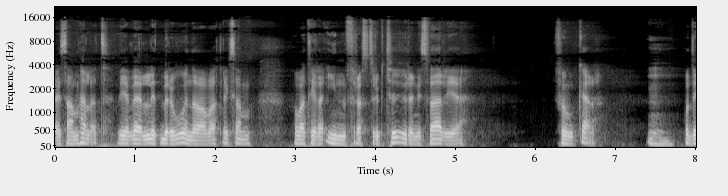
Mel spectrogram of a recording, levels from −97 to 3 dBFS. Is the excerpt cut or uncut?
uncut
